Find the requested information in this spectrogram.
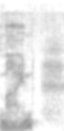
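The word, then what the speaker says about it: Milne: by Gustaf mine uh m i l n e is his last name I think it's pronounced mine um which actually applies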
